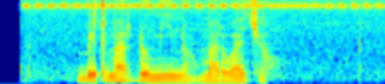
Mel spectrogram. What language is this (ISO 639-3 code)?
luo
